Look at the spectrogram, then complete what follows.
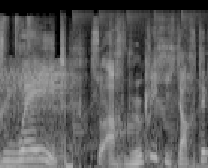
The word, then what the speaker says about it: Wade: Den spricht man gar nicht Wardl aus. Das ist American und man spricht das Wade.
